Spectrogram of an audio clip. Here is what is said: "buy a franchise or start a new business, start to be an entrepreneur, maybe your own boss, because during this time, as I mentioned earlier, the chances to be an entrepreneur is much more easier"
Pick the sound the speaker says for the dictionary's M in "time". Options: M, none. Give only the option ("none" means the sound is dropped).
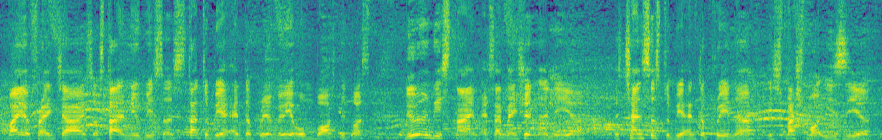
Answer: M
